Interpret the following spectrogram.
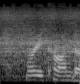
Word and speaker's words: Marie Kondo: Marie Kondo, I think.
